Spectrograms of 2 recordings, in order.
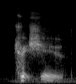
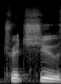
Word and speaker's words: Trittschuh: And your coach is it Tritcha? Is that how you pronounce that? Trittschuh, Trittschuh, thank you.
